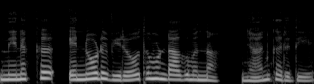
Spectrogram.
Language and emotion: Malayalam, fearful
